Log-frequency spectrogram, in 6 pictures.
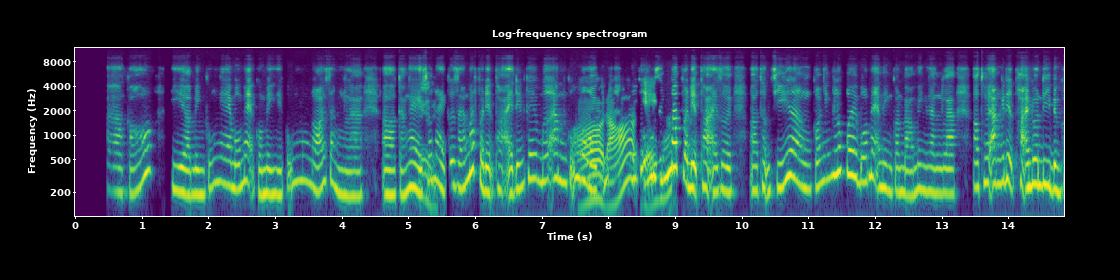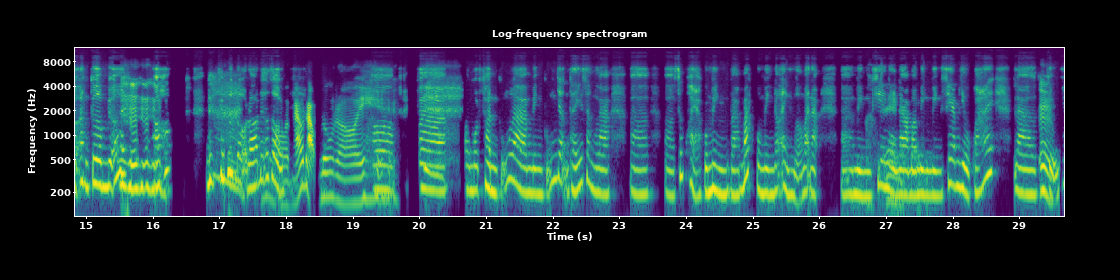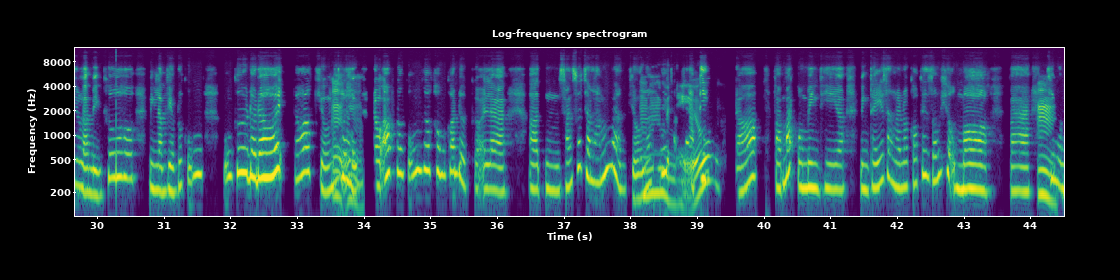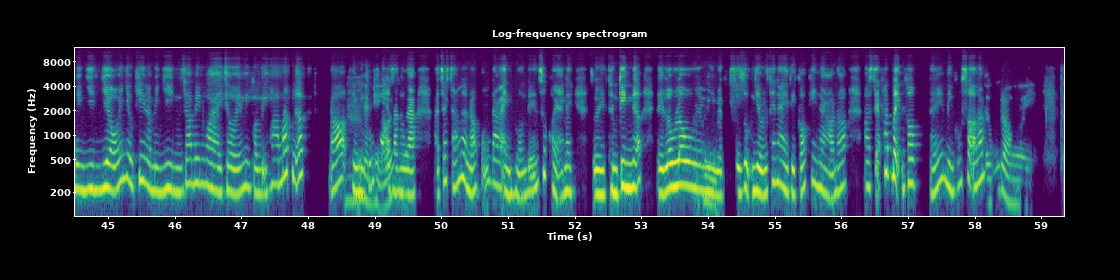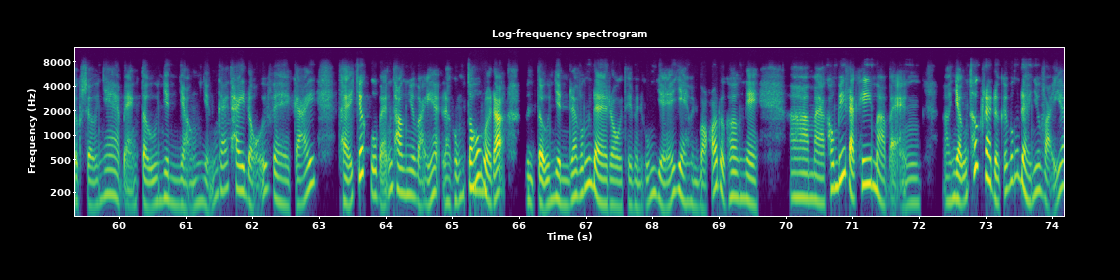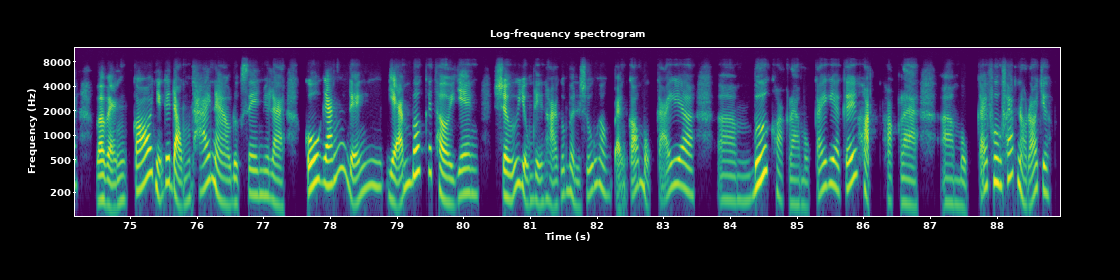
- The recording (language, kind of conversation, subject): Vietnamese, advice, Bạn muốn làm gì để giảm thời gian dùng điện thoại và mạng xã hội?
- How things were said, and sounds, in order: tapping; laughing while speaking: "thoại"; laugh; laughing while speaking: "Đó"; laugh; laughing while speaking: "như là"; other background noise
